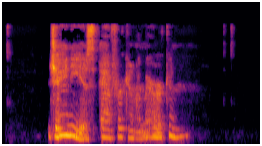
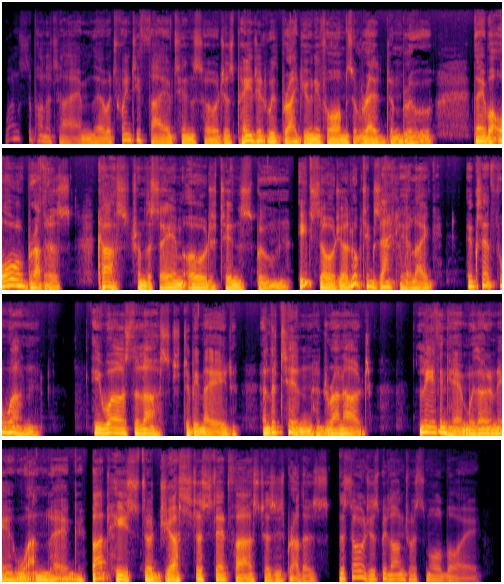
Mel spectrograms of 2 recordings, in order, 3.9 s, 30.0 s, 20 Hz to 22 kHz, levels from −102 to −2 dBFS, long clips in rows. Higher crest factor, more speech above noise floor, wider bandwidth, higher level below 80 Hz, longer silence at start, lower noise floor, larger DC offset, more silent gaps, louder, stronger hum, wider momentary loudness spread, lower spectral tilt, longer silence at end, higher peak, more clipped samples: first, 24 dB vs 16 dB; first, 54 dB vs 45 dB; second, 11.5 kHz vs 17 kHz; second, -76 dBFS vs -34 dBFS; about the same, 0.05 s vs 0.15 s; first, -78 dBFS vs -65 dBFS; neither; second, none vs 11.88-11.92 s, 16.04-16.08 s, 23.78-23.84 s, 27.43-27.54 s; about the same, -23 LUFS vs -21 LUFS; neither; about the same, 14 LU vs 13 LU; second, -2 dB/octave vs -6.5 dB/octave; first, 1.1 s vs 0.4 s; about the same, -2 dBFS vs -4 dBFS; neither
